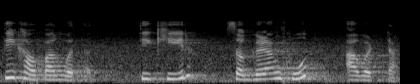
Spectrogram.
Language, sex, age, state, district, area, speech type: Goan Konkani, female, 30-45, Goa, Bardez, urban, spontaneous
